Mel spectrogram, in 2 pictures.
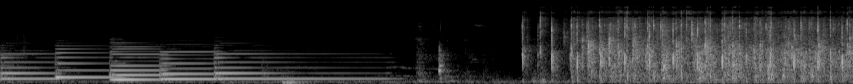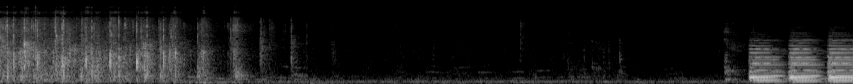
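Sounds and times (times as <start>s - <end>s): audience applauding: 5.2s - 11.6s.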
